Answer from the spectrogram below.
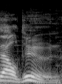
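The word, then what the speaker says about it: Eldoon: doll this is this is Mr G uh elun Elon our client maybe you can tell us what your problem is Mr alun am I pronouncing that right all right apparently is alun I I guess like what's it called udon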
